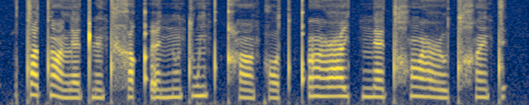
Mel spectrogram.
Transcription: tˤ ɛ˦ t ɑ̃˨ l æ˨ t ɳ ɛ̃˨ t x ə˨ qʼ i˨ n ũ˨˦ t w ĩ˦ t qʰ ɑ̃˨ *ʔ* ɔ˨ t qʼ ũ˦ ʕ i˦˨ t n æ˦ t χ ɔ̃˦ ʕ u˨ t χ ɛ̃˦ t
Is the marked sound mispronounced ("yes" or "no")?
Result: yes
